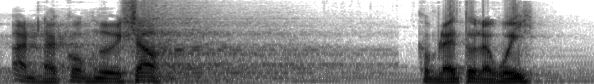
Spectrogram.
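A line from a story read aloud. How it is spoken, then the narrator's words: Cold reply. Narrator (Vietnamese): Ngô Hoài Sinh lạnh lùng đáp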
